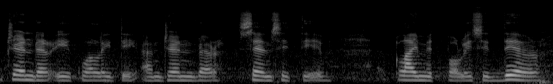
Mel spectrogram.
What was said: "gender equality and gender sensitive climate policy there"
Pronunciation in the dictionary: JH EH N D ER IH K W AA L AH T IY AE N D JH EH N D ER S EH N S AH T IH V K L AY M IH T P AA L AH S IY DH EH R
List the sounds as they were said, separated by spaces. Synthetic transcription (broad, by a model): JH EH N D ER IH K W AA L AH T IY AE N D JH EH N D ER S EH N S AH T IH V K L AY M IH T P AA L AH S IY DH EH R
